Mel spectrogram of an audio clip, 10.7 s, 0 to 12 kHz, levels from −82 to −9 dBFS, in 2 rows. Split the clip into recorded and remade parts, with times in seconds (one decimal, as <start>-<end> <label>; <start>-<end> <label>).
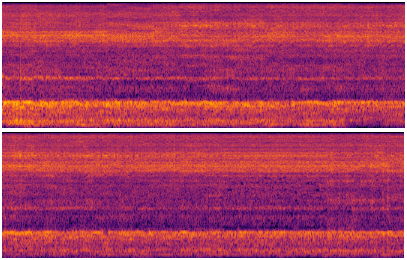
0.0-1.4 remade; 1.4-2.0 recorded; 2.0-8.3 remade; 8.3-9.7 recorded; 9.7-10.7 remade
